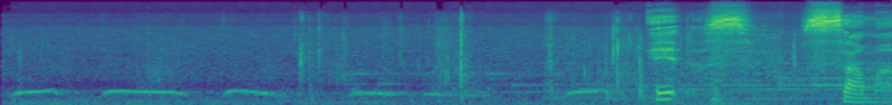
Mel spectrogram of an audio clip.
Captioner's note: pigeon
